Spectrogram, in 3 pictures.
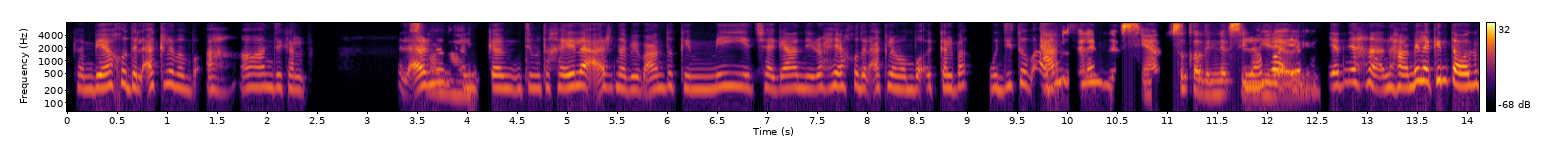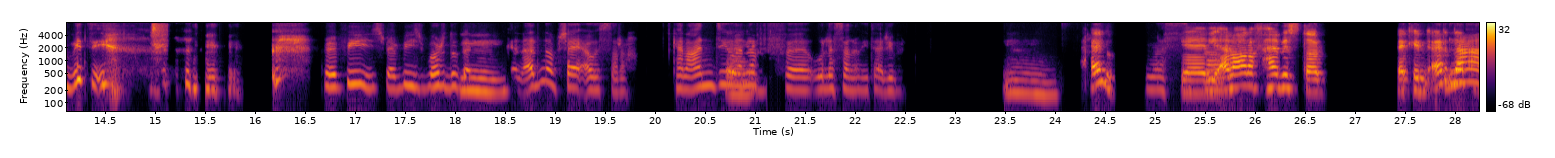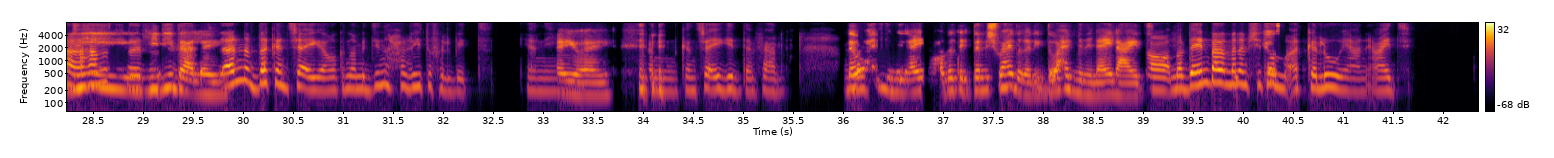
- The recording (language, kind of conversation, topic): Arabic, unstructured, إيه أحلى مغامرة عشتها في حياتك؟
- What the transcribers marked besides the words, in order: unintelligible speech; static; unintelligible speech; laugh; chuckle; unintelligible speech; tapping; chuckle; distorted speech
